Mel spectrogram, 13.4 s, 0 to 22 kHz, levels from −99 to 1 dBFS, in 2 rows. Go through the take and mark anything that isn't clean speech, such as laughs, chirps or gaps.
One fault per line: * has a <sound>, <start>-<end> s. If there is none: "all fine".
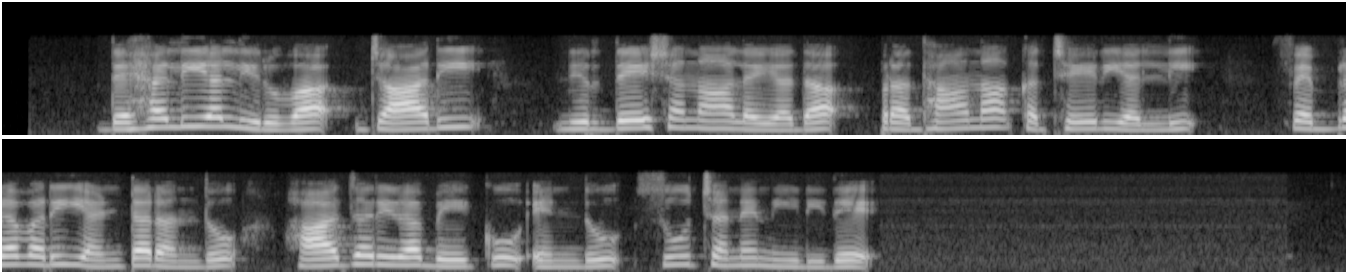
all fine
